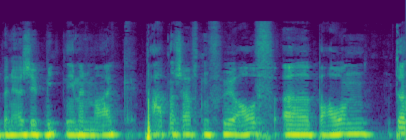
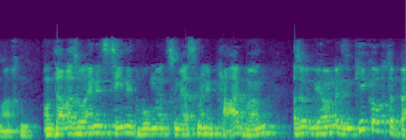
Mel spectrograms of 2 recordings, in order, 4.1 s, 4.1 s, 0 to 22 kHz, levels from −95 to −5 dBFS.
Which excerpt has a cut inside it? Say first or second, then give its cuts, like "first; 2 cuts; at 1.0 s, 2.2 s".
second; 1 cut; at 1.4 s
